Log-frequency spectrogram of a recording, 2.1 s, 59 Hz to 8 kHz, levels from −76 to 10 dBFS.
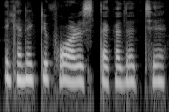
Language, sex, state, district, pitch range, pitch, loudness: Bengali, female, West Bengal, Cooch Behar, 220-245 Hz, 225 Hz, -16 LUFS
